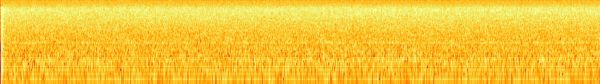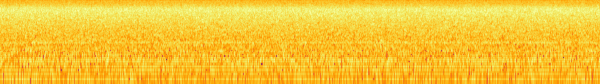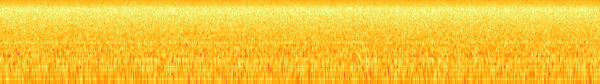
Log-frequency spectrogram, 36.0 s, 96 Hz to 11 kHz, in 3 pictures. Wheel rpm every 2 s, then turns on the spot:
0, 0, 0, 0, 0, 0, 0, 0, 0, 0, 0, 0, 0, 0, 0, 0, 0, 0.
none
